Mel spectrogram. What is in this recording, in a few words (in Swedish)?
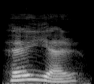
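"höjer", Swedish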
